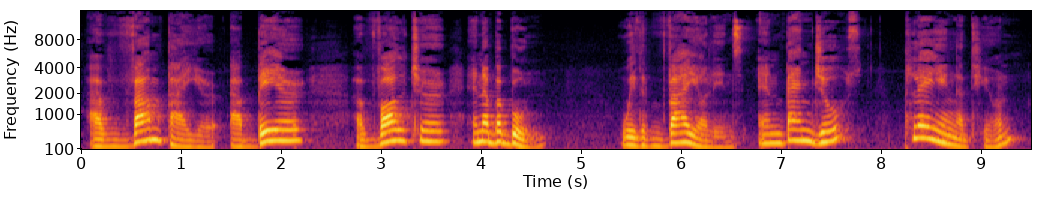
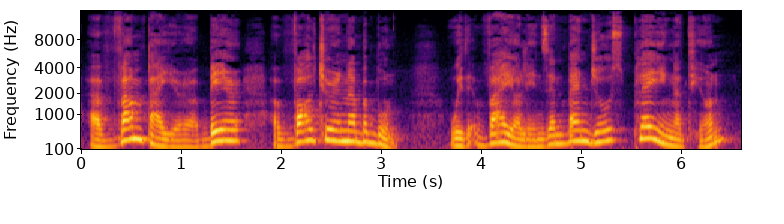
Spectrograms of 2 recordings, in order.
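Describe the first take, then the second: First: It is spoken at a moderate pace. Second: It is spoken at a fast pace.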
